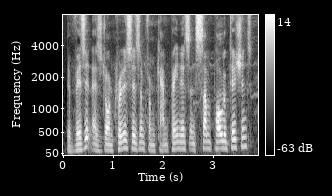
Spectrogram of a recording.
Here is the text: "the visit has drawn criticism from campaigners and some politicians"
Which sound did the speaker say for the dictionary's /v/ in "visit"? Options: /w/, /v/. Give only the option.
/v/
